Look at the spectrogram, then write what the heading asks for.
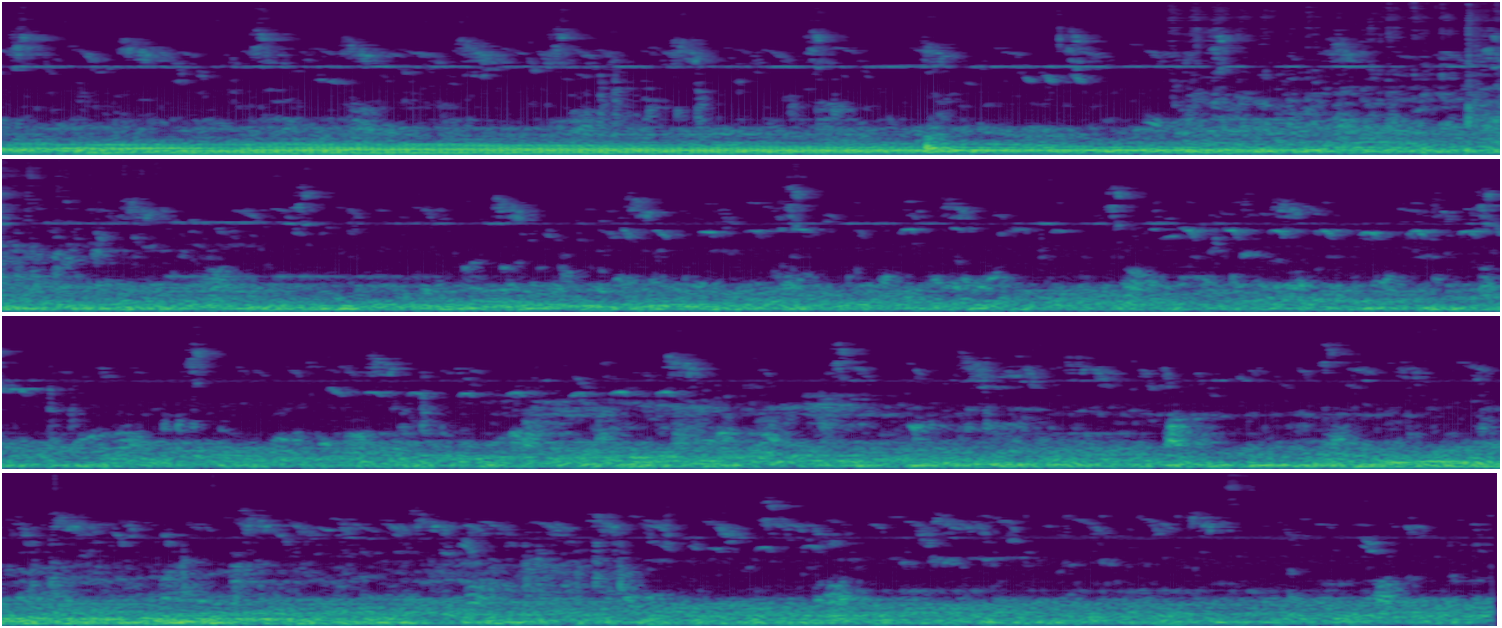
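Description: Small birds chirping busily, many short quick chirps with an occasional brief trill, over a steady low background rumble and a faint steady high whine.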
